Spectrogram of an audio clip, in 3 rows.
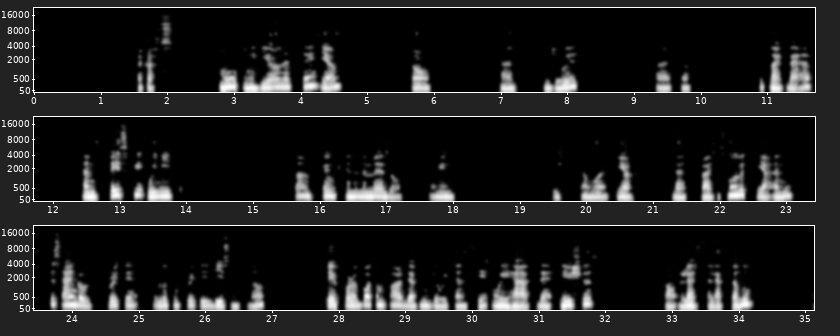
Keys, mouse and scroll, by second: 1.3 right click, 1.9 q, 2.5 right click, 3.8 shift+click, 4.2 alt+shift+click, 4.5 alt+middle click, 5.6 shift+click, 6.4 alt+middle click, 6.6 alt+click, 7.1 alt+middle click, 7.6-8.1 typing, 9.9 alt+click, 10.4 alt+middle click, 10.7 alt+click, 12.2 ctrl+z, 12.2 alt+click, 12.6 ctrl+z, 12.6 alt+middle click, 12.9 alt+click, 16.9 alt+click, 19.5 alt+click, 20.8 3, 20.9 alt+right click, 21.2 alt+click, 21.5 alt+middle click, 21.8 alt+click, 23.6 alt+click, 26.3 alt+click, 27.2 alt+click, 27.5 alt+click, 27.8 alt+right click, 28.5 alt+click, 29.5 right click, 30.6 alt+click, 31.3 right click, 31.8 q, 32.4 double click, 32.9 alt+scroll down 1, 33.4 alt+middle click, 33.4-33.9 alt+scroll down 1, 34.5 ctrl+click.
